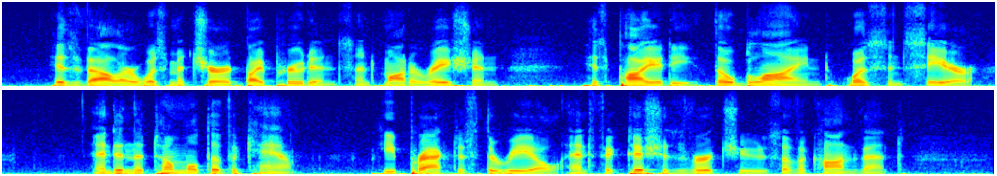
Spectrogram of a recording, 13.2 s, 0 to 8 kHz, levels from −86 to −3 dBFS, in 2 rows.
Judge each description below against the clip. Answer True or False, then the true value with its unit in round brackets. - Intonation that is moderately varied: True (3.7 semitones)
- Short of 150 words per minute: True (140 wpm)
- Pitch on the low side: True (125 Hz)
